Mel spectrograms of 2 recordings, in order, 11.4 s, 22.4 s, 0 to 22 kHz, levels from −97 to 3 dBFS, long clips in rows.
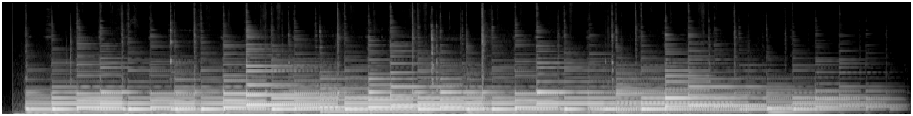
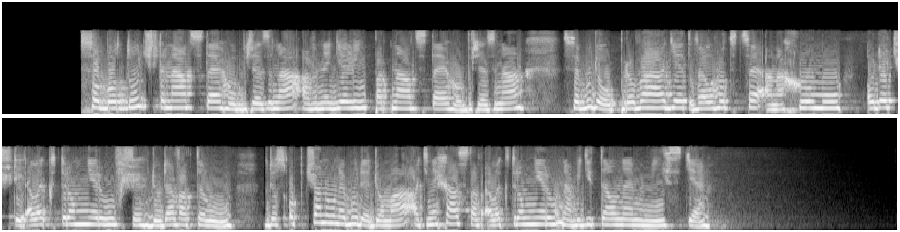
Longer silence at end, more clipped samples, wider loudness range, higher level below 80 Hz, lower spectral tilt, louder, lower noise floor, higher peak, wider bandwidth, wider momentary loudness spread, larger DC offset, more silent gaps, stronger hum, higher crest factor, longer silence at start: second, 0.35 s vs 2.35 s; second, under 0.1% vs 5%; first, 5 LU vs 1 LU; second, -54 dBFS vs -40 dBFS; first, -10.5 dB/octave vs -5 dB/octave; second, -16 LUFS vs -6 LUFS; second, -39 dBFS vs under -90 dBFS; about the same, -2 dBFS vs 0 dBFS; second, 4.8 kHz vs 7.6 kHz; first, 10 LU vs 4 LU; neither; neither; neither; first, 14 dB vs 6 dB; second, 0.2 s vs 1 s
